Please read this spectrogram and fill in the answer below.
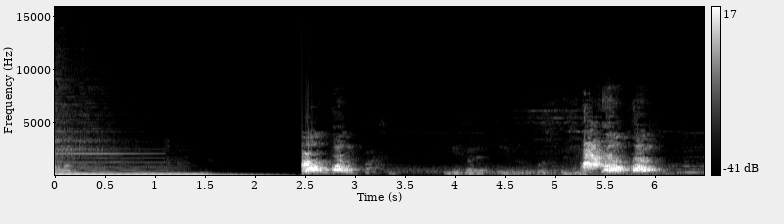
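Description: The closing chord of an upbeat outro track rings and fades out over about two seconds. Then a dog barks loudly in two short bouts, about two and a half and five seconds in.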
